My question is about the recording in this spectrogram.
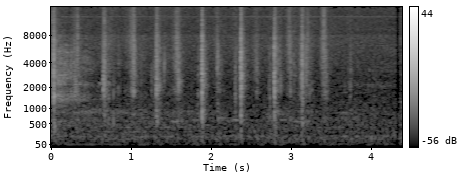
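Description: Faint rustling and light crackling of a paper napkin pressed against the face.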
